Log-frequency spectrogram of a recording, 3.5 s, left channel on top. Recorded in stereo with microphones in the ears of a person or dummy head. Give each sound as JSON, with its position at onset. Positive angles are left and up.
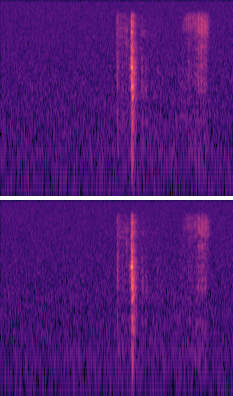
{"t": 1.7, "sound": "keys jangling", "side_deg": 35, "distance_m": 1.5}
